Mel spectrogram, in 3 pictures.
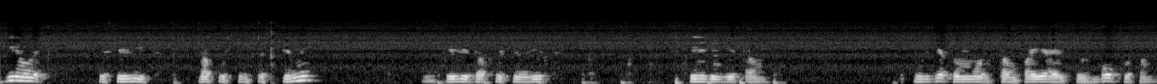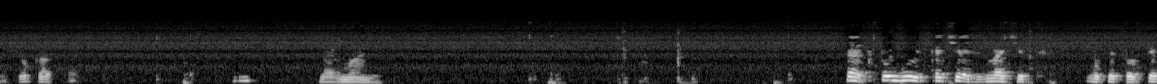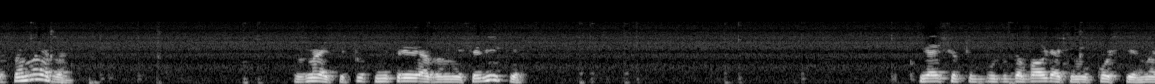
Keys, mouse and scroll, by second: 1.6-2.5 shift+middle drag, 8.9-13.1 middle drag, 13.4-16.8 middle drag, 17.0-17.8 shift+middle drag, 18.3 KP_1, 19.4-20.3 shift+middle drag, 21.0-21.6 shift+middle drag, 22.9-23.3 shift+middle drag, 24.0-24.4 shift+middle drag, 25.4 click, 27.3 click, 28.8-29.5 drag, 30.3 click, 31.1 middle click, 33.3 shift+middle click.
